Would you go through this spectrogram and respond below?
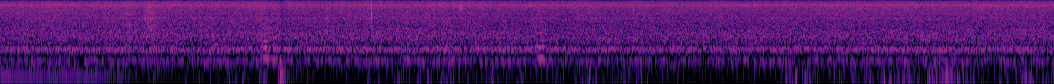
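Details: Worker honey bees deserting their hive together with the queen, giving an unbroken, dense humming drone that holds an even level for about ten seconds, with a few faint ticks and knocks.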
